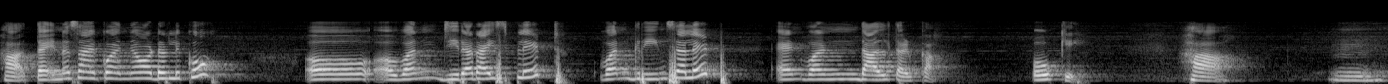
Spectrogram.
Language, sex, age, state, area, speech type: Sindhi, female, 30-45, Chhattisgarh, urban, spontaneous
